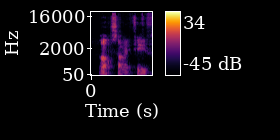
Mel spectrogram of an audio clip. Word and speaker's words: Keighley: Keith. Okay, that's how it's pronounced.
